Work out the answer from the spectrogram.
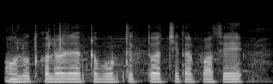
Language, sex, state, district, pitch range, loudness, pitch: Bengali, male, West Bengal, Paschim Medinipur, 125-130 Hz, -18 LUFS, 125 Hz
